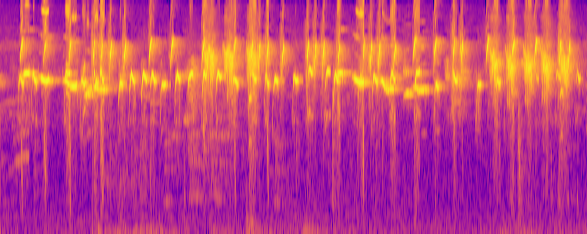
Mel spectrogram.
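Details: Cucak rawis (straw-headed bulbul) giving a dense, high-pitched stream of rapid chirps and short twittering notes, nearly unbroken for the whole stretch with only brief pauses.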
